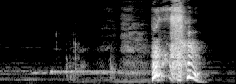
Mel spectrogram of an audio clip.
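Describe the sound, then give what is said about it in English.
One person's sneeze erupts as a loud, sharp burst after a quiet lead-in of breathy sounds, then fades quickly. “first sneeze on my podcast ever.”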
